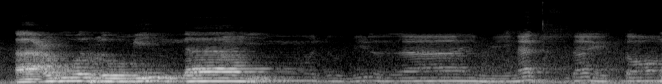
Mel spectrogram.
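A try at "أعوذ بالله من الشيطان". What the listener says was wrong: Enggak perlu ditekan Pak. Minus enggak perlu. Minas syaiton.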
